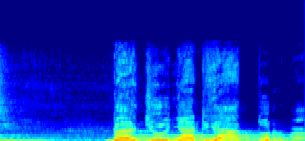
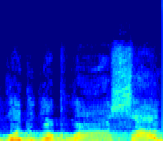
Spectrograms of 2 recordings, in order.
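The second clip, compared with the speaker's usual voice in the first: slow, much higher comeback; mock retort from a fasting cop; policeman's dry retort; 11 semitones higher, slower than usual. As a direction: toss it back at him, slowly and high. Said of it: "Kata polisi".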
